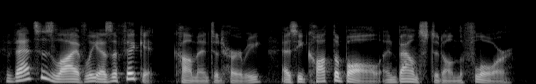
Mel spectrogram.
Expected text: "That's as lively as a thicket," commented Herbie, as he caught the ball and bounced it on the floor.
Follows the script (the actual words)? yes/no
yes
